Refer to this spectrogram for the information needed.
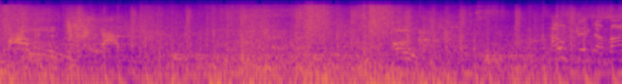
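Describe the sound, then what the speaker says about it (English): Booming explosions from bombs in a video game raid boss fight, loud and dense, rolling continuously with game music and effects throughout, no speech over it. "Bomb incoming."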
